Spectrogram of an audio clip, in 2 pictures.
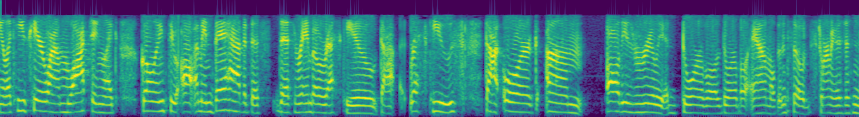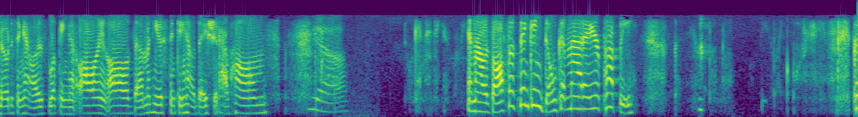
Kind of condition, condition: link, phone line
